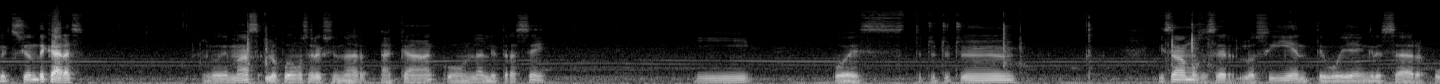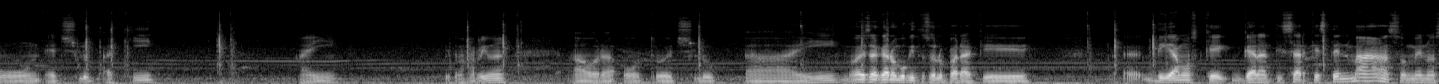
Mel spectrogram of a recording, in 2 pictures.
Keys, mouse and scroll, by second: 1.1 click, 2.5 c, 3.0-5.9 drag, 10.0 Escape, 11.9 ctrl+r, 12.9 click, 14.7 click, 15.6 ctrl+z, 16.6 ctrl+r, 16.9 ctrl+click, 18.6 click, 19.4 ctrl+r, 19.8 ctrl+click, 22.1 shift+click, 22.6-23.1 shift+scroll up 4, 23.2-24.4 shift+middle drag, 24.7 shift+middle click, 25.9 ctrl+r, 27.1 click.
